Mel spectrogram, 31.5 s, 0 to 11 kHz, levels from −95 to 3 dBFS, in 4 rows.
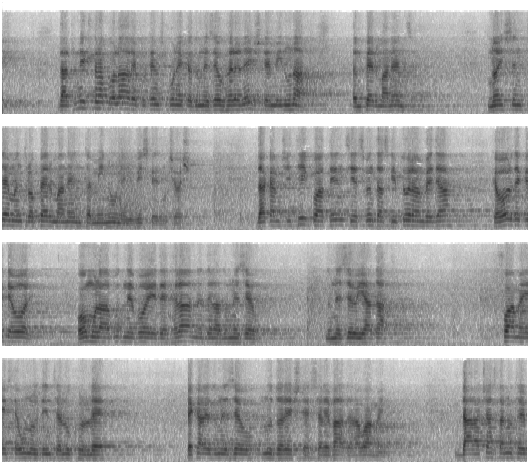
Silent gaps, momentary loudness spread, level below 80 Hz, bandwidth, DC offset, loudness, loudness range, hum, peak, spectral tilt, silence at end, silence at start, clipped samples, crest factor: none; 19 LU; -60 dBFS; 8.4 kHz; under 0.1%; -23 LUFS; 3 LU; none; -2 dBFS; -3.5 dB/octave; 0 s; 0 s; under 0.1%; 22 dB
